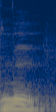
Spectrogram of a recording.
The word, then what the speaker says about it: मे: This is me. It should be pronounced as me.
